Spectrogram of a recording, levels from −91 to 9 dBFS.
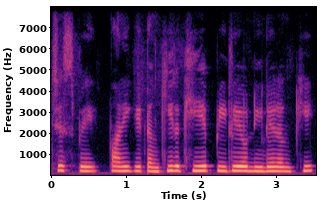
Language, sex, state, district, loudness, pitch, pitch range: Hindi, female, Madhya Pradesh, Bhopal, -14 LUFS, 210 Hz, 205-220 Hz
